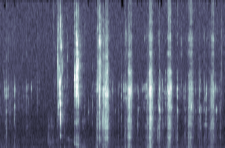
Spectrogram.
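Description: Close-miked crunchy chewing of raw cucumber: a string of crisp crunches, about two a second, from about a second in.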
